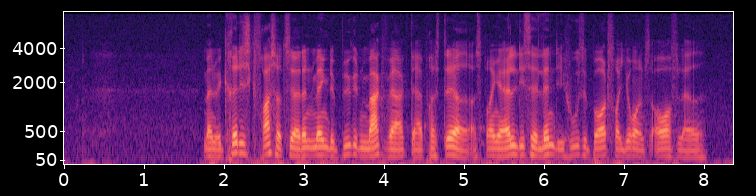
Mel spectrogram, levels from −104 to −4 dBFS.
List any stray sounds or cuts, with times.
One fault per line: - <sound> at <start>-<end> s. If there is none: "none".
none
